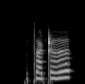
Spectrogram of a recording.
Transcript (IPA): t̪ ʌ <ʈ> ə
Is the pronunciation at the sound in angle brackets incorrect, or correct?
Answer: correct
